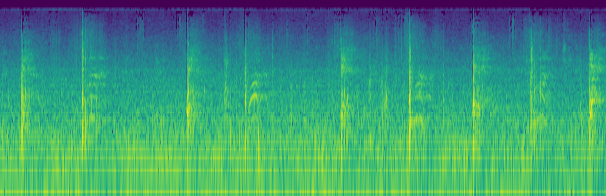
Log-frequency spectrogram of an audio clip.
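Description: Tennis ball struck back and forth with rackets in a baseline rally on a grass court: sharp hits, one about every one to two seconds, trading between the two players.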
